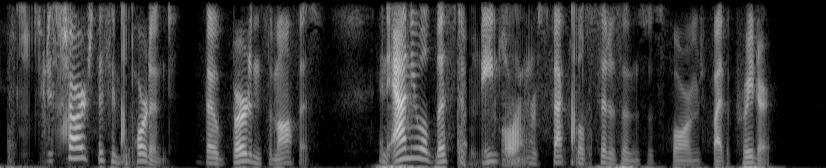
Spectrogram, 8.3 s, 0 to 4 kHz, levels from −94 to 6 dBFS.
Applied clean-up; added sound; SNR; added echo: neural mask model Resemble Enhance denoiser.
